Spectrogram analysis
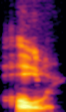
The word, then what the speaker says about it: Holi: is called holy and they give you a little in parentheses how you say it so it's h-o-e-l-e-e so that's how the game is pronounced holy here's an overview every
